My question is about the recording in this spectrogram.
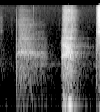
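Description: A man breathing and sighing between sentences: a soft breath, then a louder, short breathy sigh about a second and a half in.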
